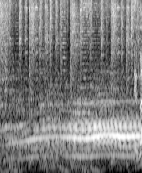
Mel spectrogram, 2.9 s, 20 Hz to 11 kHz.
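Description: A Porsche 911 rally car at the NZ Silver Fern Rally roars past at speed, its high revving engine rising in pitch as the tires squeal and skid on the road surface, loud and close with no talk.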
